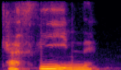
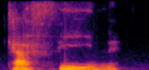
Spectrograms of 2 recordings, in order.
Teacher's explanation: English the stress falls on the first syllable caffeine caffeine and in American English it's caffeine the stress falls on the second syllable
